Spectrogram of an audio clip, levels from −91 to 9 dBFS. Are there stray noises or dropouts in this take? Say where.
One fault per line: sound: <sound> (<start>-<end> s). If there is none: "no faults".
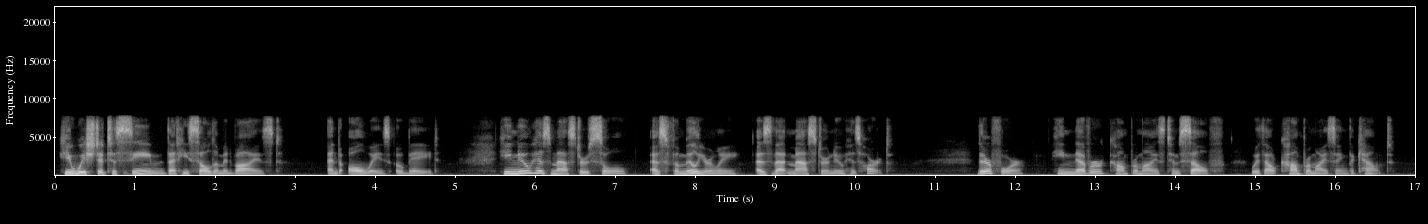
no faults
